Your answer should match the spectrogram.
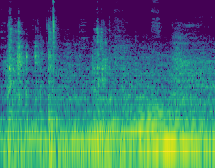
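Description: A car engine running and revving a little in a parking lot, its low hum rising and falling in pitch, with a single sharp click about half a second in.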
